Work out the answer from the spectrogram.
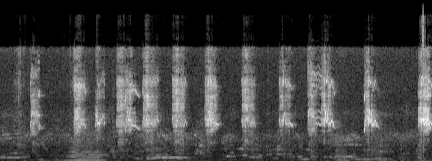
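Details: Baby sparrows in their nest being fed make rapid, high, scratchy chirps in a steady run of bursts, with a brief low hum and soft murmurs underneath.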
